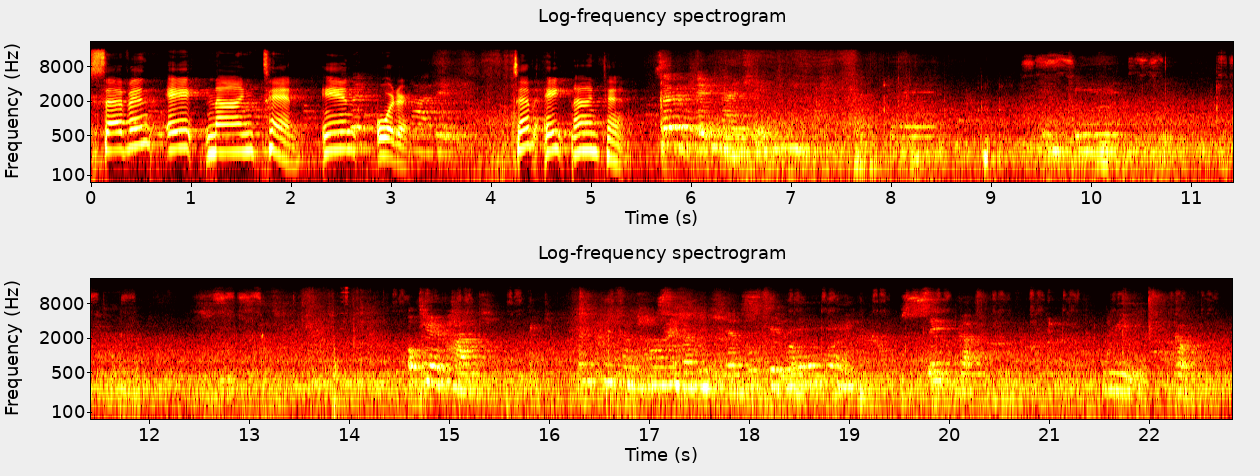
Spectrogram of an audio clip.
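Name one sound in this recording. A young woman speaks clearly and with animation nearby.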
